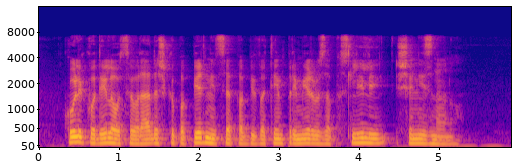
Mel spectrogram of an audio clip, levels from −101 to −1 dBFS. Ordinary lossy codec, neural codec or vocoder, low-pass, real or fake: none; none; 7.2 kHz; real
